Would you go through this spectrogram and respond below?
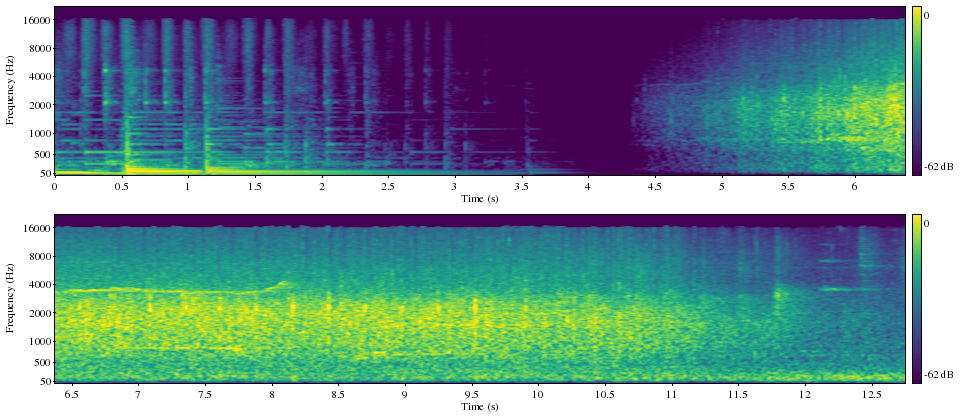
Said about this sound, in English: You know, you got to let that applause sink in a little bit. Right? You know, seriously. Enjoy that.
